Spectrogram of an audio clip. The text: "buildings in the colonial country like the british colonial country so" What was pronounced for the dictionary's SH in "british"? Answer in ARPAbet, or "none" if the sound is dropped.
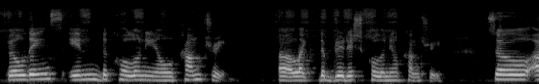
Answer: SH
